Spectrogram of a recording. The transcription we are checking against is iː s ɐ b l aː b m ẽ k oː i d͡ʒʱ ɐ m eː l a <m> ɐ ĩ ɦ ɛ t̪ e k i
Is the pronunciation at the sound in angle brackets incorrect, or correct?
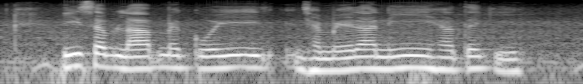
incorrect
